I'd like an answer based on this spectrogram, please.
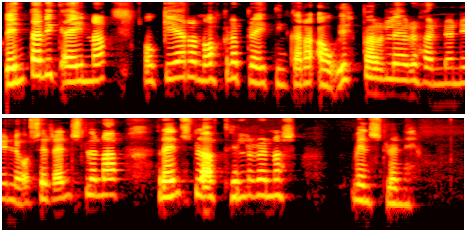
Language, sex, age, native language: Icelandic, female, 30-39, Icelandic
